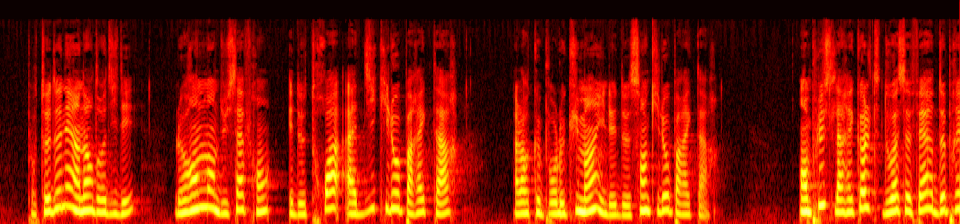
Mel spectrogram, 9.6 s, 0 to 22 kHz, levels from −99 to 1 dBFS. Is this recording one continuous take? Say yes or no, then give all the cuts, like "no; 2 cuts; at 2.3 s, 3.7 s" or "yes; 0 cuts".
yes; 0 cuts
